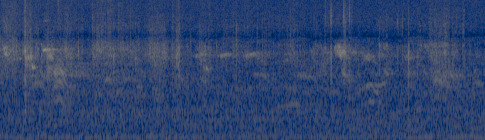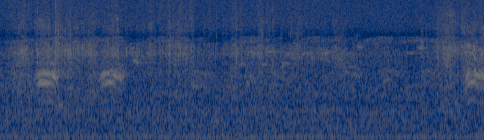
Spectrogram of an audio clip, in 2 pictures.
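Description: Birds calling faintly in the distance, with two short calls about six and seven seconds in, over a steady low rumble.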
